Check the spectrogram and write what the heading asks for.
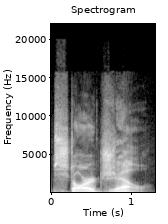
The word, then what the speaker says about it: Stargell: Pronounced Stargell.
